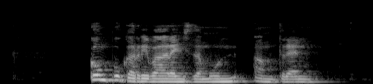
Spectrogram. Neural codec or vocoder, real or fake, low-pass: none; real; 7.2 kHz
